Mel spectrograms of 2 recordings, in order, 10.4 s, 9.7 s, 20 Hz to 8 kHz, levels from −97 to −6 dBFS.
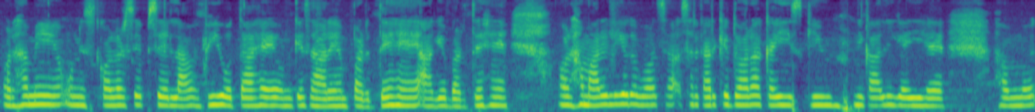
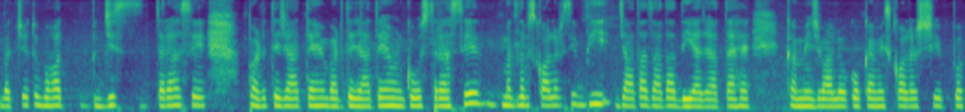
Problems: none marked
